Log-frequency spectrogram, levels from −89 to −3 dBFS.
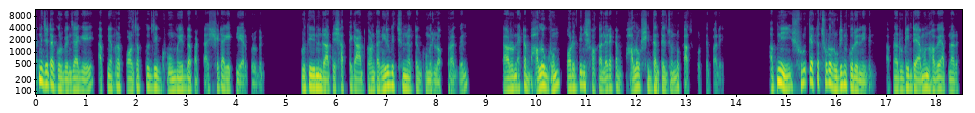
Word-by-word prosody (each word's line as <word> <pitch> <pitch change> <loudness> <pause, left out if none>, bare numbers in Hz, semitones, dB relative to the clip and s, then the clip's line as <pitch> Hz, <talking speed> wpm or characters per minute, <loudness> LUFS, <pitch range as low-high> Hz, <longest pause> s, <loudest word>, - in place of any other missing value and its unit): আপনি 200 - +7
যেটা 155 -1 +5
করবেন 105 -3 +1
যে, 110 - +1
আগে 105 -2 -1 0.3
আপনি - - -11
আপনার 130 -1 -3
পর্যাপ্ত 105 +3 -3 0.2
যে 130 - +4 0.2
ঘুমের 105 +2 0
ব্যাপারটা, 105 - -5 0.2
সেটা - - -5
আগে 100 -1 -1
ক্লিয়ার 85 -4 -6
করবেন। - - -13 0.8
প্রতিদিন 120 +2 +5 0.2
রাতে 100 +3 -2
৭-৮ 105 -2 -4
ঘণ্টা 105 +1 -1
নিরবিচ্ছিন্ন 130 -2 +3
একটা 110 0 -8
ঘুমের 100 -1 -3
লক্ষ্য 85 - -10
রাখবেন। 80 -2 -8 0.8
কারণ 110 +2 +2
একটা 125 +4 -2 0.2
ভালো 120 +8 +5
ঘুম 110 +5 +3 0.2
পরের 120 0 +1
দিন 155 - +3
সকালের 105 +2 -3
একটা 125 +3 -6 0.2
ভালো 110 +7 +1
সিদ্ধান্তের 105 -2 -2
জন্য 100 +4 -2
কাজ 80 -1 -5
করতে - - -20
পারে। - - -15 1.0
আপনি 170 +6 +8 0.3
শুরুতে 170 +3 0
একটা - - -1
ছোট 165 - +1
রুটিন 140 +7 +4
করে 120 -4 +4
নেবেন। 85 -3 -7 0.3
আপনার 110 - -5
রুটিনটা 120 +3 +1
এমন 120 +4 +4
হবে 105 +2 +1
আপনার 100 0 -4
110 Hz, 160 wpm, -22 LUFS, 100-125 Hz, 1.0 s, আপনি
